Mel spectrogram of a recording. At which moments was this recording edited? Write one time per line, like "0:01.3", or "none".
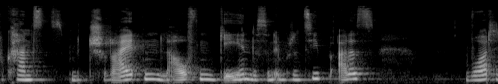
none

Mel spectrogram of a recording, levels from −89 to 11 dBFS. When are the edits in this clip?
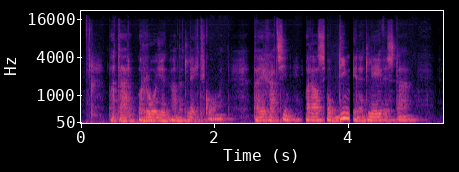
0:01.3
0:01.8
0:03.3
0:03.6
0:04.0

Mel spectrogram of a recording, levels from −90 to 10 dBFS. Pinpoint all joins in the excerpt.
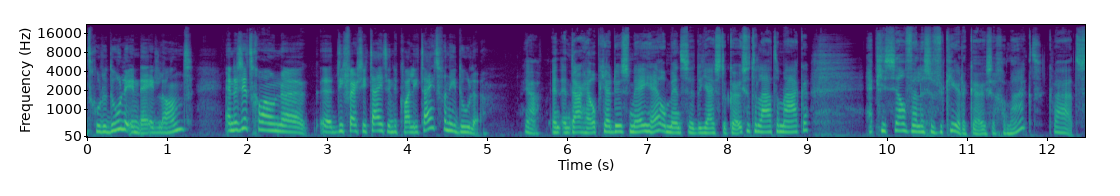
none

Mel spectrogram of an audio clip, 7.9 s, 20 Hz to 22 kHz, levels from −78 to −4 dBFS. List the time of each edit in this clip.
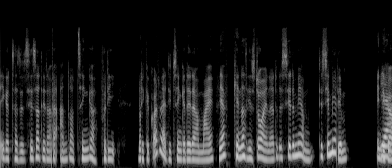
0:01.0
0:02.8
0:04.4
0:04.9
0:05.6
0:06.7

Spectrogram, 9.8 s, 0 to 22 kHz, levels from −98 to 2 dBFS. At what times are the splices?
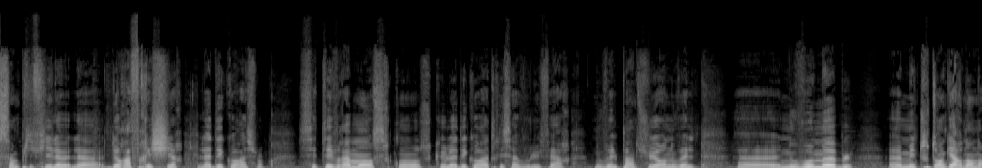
0:02.0
0:03.8

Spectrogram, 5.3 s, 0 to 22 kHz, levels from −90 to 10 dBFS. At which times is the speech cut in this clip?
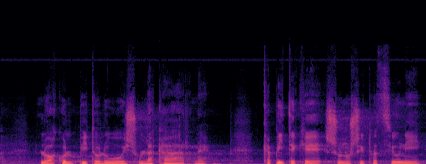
none

